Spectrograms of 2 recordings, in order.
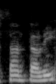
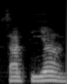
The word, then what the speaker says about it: Santillán: Yeah, the Santalin. How you say his name? Santalin. Santillan. Santillán, yeah, Santillán is a good fighter, bro.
